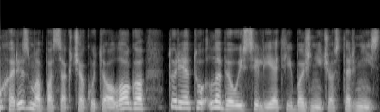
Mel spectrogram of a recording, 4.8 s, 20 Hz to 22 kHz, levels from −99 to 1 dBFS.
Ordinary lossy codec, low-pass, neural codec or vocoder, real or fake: Opus, 64 kbps; 7.2 kHz; none; real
